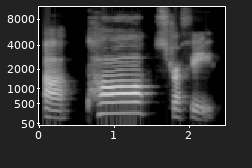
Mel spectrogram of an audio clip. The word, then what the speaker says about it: apostrophe: We are stressing syllable number 2, the pa. Unstressed, reduced, super short, quick, and syllable 3 as well has the stra. And then we have secondary stress on that phi.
